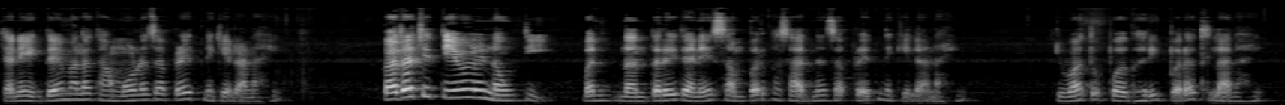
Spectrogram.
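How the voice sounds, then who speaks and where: A woman's voice: mid-range voice, expressive, brisk, gravelly, mellow, husky, lo-fi sound. A woman narrating a first-person moral story in an earnest, somber way, sometimes correcting herself.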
